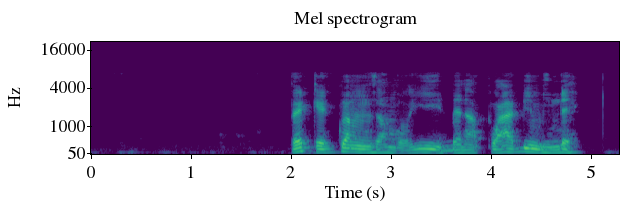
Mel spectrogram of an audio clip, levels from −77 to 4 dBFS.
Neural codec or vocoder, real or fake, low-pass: codec, 44.1 kHz, 3.4 kbps, Pupu-Codec; fake; 7.2 kHz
